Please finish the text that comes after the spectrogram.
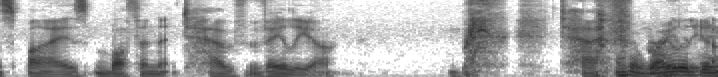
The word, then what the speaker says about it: Fey'lya: If it's Fey'lya, and this is spelt similarly, Fey'lya or Fey'lya? The audiobook says Fey'lya. Fey'lya. Not that that's correct, but that's just how I've heard it before. Fey'lya. Yeah, we'll go with that. Han spies Bothan Fey'lya.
